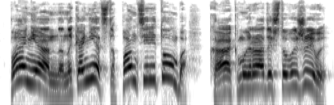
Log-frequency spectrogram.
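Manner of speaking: high, loud fawning shout; loud cries of welcome. A narrator's reading. The traitor lords hailing Luka, loud and fawning. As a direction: shout out your delight. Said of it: "громко закричали".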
